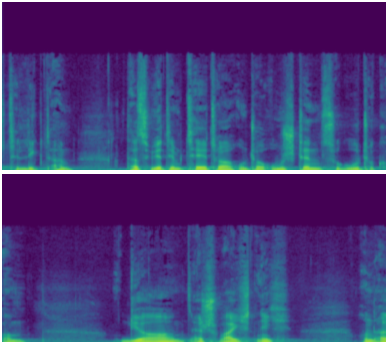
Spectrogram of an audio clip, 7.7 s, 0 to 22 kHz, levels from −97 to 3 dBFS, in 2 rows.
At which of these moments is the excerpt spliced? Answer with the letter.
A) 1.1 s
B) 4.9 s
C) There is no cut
B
